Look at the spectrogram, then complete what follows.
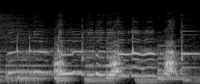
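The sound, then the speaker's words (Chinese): A dog pulling a plough in a field barks three times at an even pace, each bark a bright, tonal yelp over a lingering, whiny background, with no people talking. “说也奇怪，这只狗好像有灵性似的，一听到弟弟这么说，就开始拉着犁在田里耕作了起来。”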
